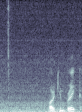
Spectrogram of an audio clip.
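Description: A young man speaks briefly through a headset microphone.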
